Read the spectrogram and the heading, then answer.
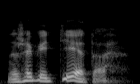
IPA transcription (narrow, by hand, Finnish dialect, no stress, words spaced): no se pitʲ tʲietæː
